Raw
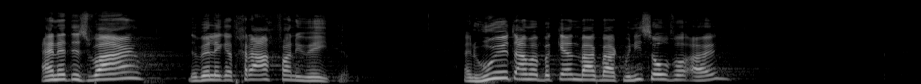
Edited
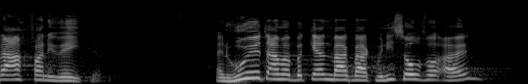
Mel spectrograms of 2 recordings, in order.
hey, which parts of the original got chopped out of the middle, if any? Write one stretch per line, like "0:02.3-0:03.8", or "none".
none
